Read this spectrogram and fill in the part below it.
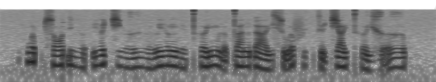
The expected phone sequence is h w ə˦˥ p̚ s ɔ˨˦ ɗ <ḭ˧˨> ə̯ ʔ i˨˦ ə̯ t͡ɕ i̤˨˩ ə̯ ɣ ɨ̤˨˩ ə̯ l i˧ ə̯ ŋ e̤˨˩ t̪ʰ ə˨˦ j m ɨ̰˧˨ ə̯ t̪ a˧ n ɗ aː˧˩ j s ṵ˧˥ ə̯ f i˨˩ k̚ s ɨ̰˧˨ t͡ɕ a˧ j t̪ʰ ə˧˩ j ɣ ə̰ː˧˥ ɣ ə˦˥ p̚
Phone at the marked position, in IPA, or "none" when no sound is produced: i̤˨˩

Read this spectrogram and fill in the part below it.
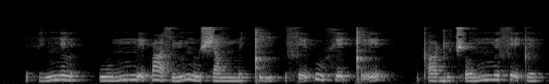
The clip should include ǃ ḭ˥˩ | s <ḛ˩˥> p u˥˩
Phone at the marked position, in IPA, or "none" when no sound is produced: ḛ˩˥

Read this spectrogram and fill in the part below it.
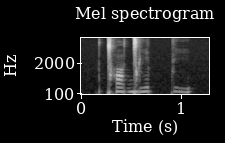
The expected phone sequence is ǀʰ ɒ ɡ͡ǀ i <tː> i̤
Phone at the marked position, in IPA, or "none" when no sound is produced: tː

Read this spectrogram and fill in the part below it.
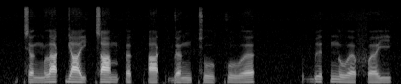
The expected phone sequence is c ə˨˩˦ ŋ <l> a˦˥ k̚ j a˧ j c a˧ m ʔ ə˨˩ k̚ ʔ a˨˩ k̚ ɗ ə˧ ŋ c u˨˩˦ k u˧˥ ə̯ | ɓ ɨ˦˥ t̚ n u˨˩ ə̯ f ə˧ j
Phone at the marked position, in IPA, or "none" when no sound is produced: l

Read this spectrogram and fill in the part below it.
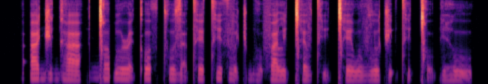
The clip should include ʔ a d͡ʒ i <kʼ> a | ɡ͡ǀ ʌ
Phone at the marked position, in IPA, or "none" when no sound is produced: ɡʱ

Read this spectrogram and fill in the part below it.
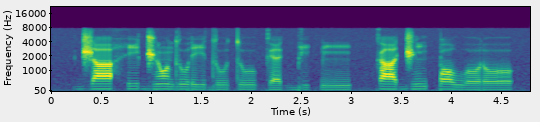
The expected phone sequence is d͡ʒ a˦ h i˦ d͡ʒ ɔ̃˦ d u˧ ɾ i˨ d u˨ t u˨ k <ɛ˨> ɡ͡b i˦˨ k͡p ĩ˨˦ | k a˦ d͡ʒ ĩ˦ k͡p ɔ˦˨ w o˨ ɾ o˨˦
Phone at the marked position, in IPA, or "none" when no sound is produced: ɛ˨˦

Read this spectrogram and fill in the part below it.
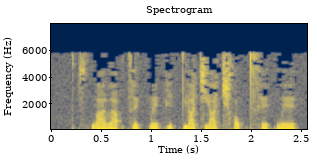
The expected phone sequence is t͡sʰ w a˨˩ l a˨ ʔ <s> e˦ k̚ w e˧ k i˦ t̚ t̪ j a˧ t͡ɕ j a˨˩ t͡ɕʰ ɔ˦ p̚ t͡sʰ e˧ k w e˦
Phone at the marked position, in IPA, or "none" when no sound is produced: t͡s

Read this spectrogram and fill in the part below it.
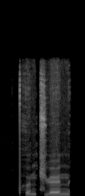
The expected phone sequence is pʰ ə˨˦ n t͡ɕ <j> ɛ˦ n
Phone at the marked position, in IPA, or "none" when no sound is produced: ɥ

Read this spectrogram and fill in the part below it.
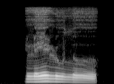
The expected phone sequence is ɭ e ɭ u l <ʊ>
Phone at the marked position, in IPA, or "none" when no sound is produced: ʊ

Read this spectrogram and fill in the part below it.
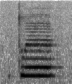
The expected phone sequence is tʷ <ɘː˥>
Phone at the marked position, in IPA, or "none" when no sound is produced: ɘː˥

